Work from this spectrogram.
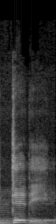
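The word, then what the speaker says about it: Didie: spelled it johannes knoll n-o-l-l frederick schaffner henry diddy d-i-d-i-e is how he spelled his name and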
